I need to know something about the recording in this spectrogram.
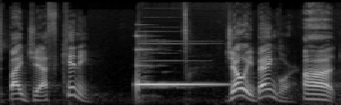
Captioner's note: bell dings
